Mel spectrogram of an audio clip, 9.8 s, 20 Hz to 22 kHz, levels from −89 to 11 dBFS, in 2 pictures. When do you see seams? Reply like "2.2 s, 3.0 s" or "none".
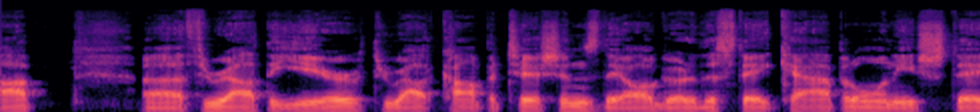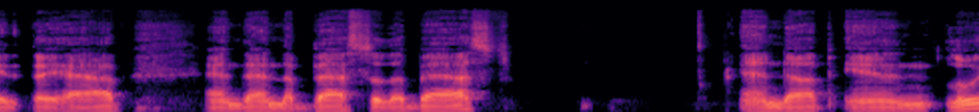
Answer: none

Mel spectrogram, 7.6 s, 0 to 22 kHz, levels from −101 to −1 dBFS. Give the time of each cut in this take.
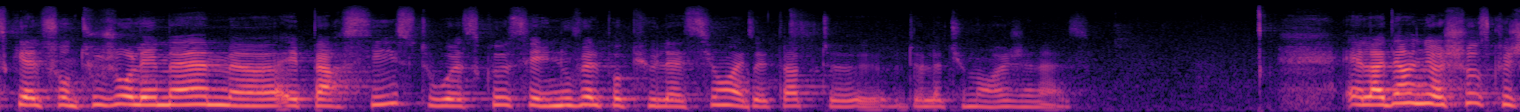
3.7 s

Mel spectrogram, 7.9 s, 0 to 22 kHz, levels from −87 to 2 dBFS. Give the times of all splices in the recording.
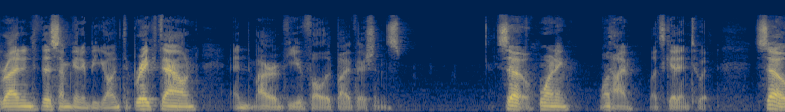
1.3 s, 2.5 s, 5.4 s, 6.1 s, 6.4 s

